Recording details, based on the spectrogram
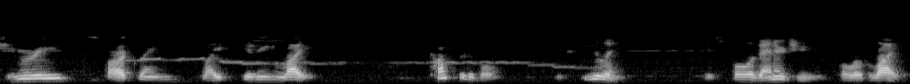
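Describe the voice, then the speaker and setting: A man leading a guided meditation, giving slow spoken instructions in a soothing, permissive and informal way, with pauses. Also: lowish voice, a little hiss or hum. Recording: dull, muffled lo-fi recording with music.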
